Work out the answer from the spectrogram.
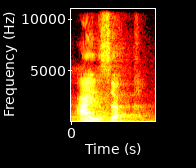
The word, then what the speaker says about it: Isaac: next isaac isaac isaac one letter a is silent isaac then the s is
